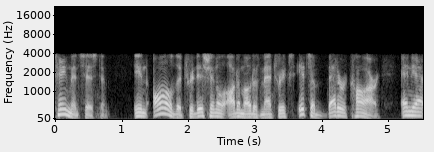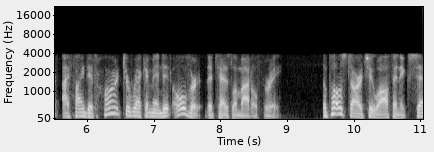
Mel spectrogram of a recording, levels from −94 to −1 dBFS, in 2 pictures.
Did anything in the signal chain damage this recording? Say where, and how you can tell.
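Yes, at the codec stage, and it runs the whole way through the speech. This is the AMR narrowband mobile codec: nothing gets past about 3.8 kHz, so the top end is gone and sibilants go dull. The voice has that plainly audible buzzy, synthetic edge from rebuilding sound as a vocal-tract model fed by a few pulses per 5 ms subframe. The amount of damage fits a mid-rate mode around 10 kbps.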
